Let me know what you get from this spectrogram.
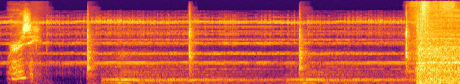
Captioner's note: light switch clicking; eerie music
